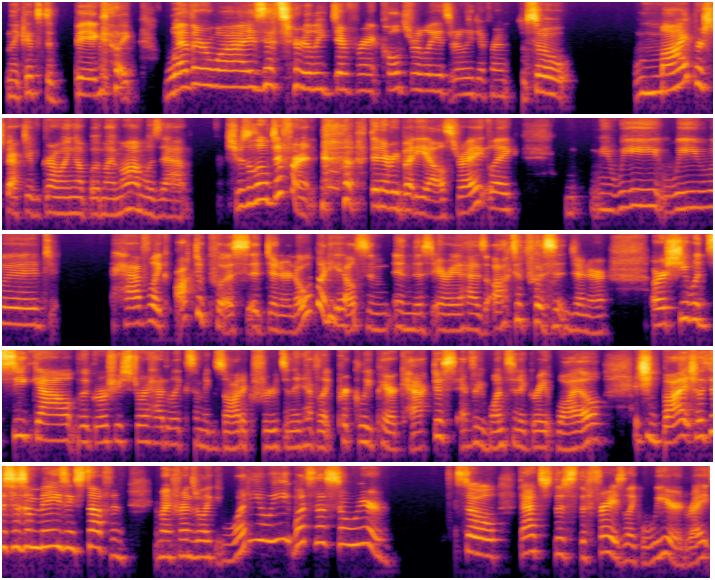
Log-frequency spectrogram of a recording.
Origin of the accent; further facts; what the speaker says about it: United States; also born or lived in Sicily, Italy; I grew up in Vermont, New Hampshire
